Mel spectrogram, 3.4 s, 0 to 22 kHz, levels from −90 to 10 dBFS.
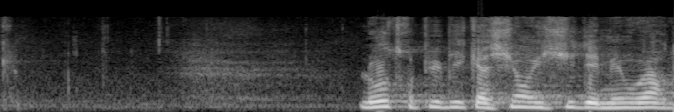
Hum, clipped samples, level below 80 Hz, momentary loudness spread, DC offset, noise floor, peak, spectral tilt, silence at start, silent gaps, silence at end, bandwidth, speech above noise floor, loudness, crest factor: none; 0.1%; -58 dBFS; 3 LU; under 0.1%; -48 dBFS; 0 dBFS; -6.5 dB/octave; 1.8 s; none; 0 s; 12 kHz; 36 dB; -13 LUFS; 14 dB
